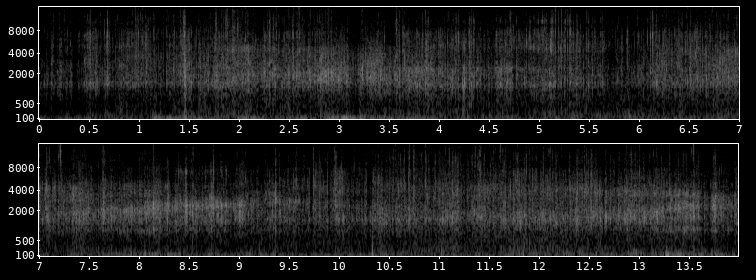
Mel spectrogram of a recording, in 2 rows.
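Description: A pair of blue silicone dishwashing gloves with bristle pads on the palms, worn on both hands, are rubbed and scratched against each other palm to palm and finger to finger in front of the microphone. This makes a dense, continuous bristly scratching and rustling with a bright, hissy texture centered around 2 kHz. It holds at a steady, fairly quiet level for the whole fourteen seconds over a faint low rumble.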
